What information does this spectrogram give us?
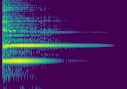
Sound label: Sword Sound; Fighting Sounds; FXHome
